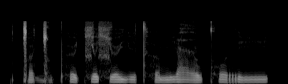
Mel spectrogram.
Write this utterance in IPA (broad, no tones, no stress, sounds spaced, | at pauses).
ǀ ɐ ɡ͡ǀ u pʰ ø t͡ɕ ə ɕ ø j i tʰ ə m i ʕ u kʰ o r i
